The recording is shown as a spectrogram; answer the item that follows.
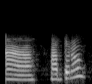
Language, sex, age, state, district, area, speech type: Tamil, female, 18-30, Tamil Nadu, Tiruvarur, rural, conversation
